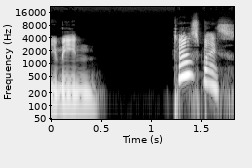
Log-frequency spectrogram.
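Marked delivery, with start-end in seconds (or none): 1.2-1.9 very high, squeaky mouse voice. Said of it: "read his emails back in a mouse voice".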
